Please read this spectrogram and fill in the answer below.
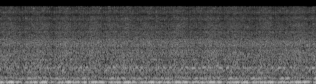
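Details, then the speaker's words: Toyota (Tundra/Sequoia/4Runner type) needing several start attempts, now warmed up, under fuel pressure test: low, lumpy idle with pulsing exhaust rumble and excess shaking; motor mounts suspected, unconfirmed. "that kind of low in that kind of shakiness at this low idle even even a normal idle it shouldn't be vibrating too much you think that's the motor mounts"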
